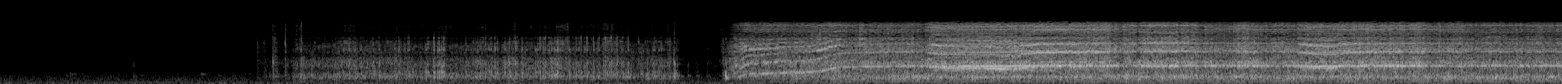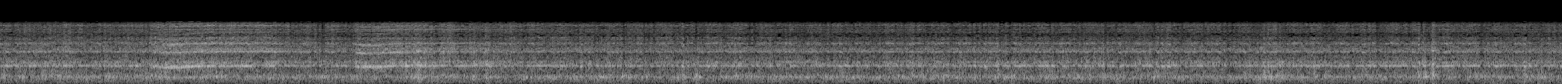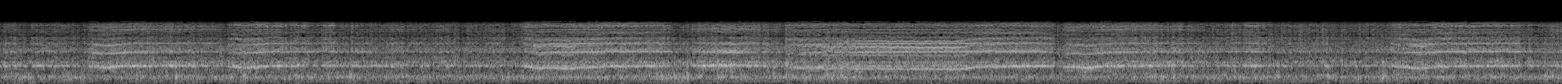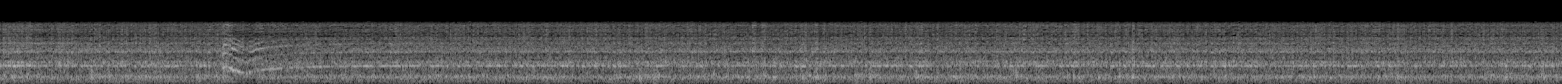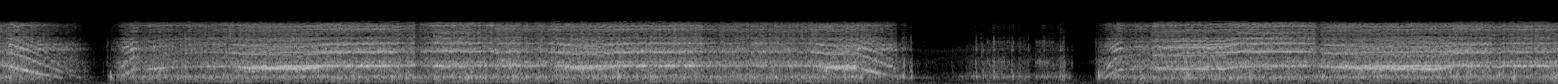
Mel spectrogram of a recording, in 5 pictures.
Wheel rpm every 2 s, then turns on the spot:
0, 10, 20, 30, 200, 230, 230, 230, 230, 230, 230, 230, 230, 230, 230, 240, 230, 230, 230, 230, 220, 230, 230, 230, 220, 230, 230, 230, 230, 230, 230, 120, 200, 230, 230, 150, 30, 200, 220.
2-6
